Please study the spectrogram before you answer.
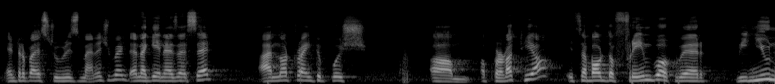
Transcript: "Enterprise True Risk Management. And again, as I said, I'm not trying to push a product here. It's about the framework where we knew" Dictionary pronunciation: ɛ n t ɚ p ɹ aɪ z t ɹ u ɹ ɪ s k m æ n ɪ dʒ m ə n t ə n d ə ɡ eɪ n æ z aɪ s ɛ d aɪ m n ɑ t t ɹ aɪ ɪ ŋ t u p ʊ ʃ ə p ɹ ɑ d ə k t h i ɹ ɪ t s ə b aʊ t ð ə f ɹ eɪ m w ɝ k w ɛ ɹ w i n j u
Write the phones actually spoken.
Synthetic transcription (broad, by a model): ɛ n t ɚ p ɹ aɪ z t u ɹ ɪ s m æ n ɪ dʒ m ə n t ə n d ə ɡ eɪ n æ z aɪ s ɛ d aɪ m n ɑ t t ɹ aɪ ɪ ŋ t u p ʊ ʃ ə p ɹ ɑ d ə k t h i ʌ ɪ t s ə b aʊ t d ə f ɹ eɪ m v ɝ k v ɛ ɹ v i n j u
